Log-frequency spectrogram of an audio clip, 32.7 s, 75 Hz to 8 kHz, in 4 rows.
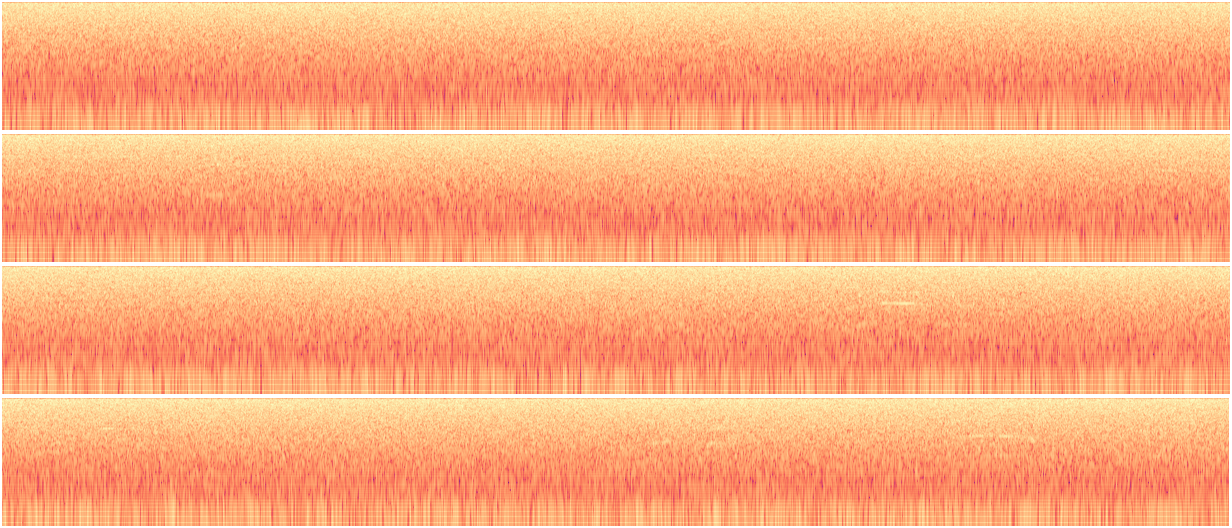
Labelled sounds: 22.2	22.5	killer whale, northern resident, A clan, AB subclan, 2.0 to 2.1 kHz

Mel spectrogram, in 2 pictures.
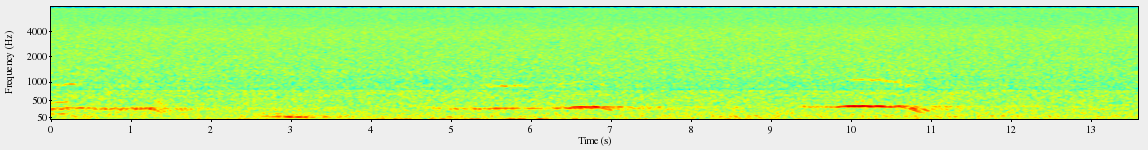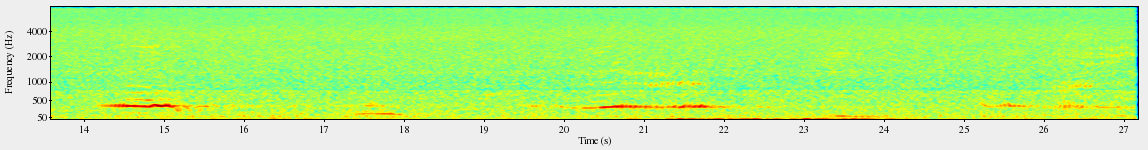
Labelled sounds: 5.5	5.8	humpback whale, 0.83 to 1.1 kHz
10.0	10.7	humpback whale, 0.86 to 1.1 kHz
14.6	14.9	humpback whale, 2.5 to 2.8 kHz

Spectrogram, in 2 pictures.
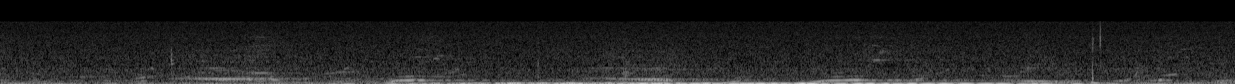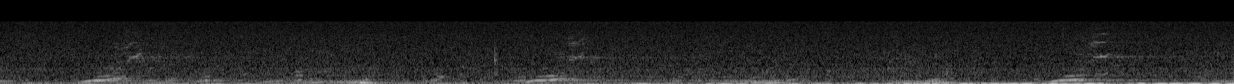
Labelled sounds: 18.0	18.3	humpback whale, 1.1 to 1.7 kHz

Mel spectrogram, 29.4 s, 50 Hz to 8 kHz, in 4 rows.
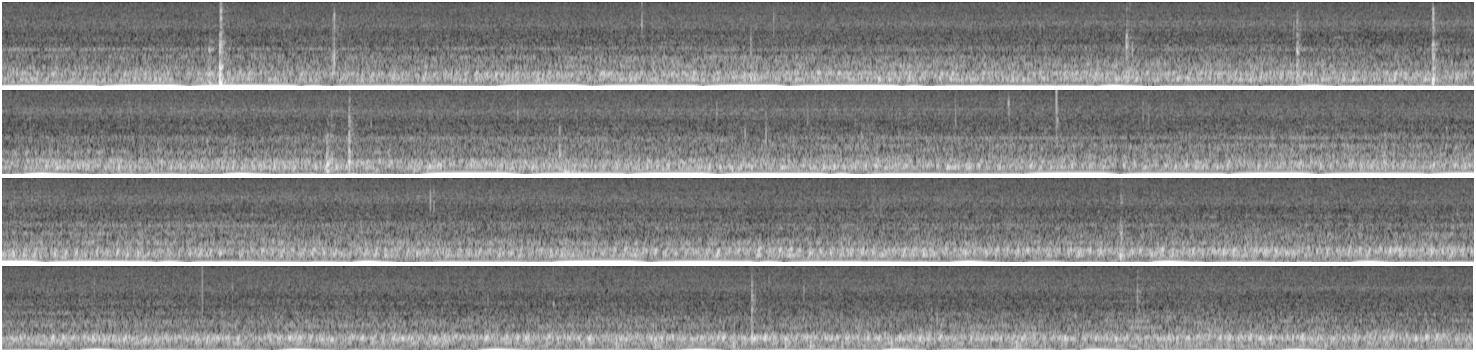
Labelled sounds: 19.5	24.5	vessel noise, 0.04 to 8.0 kHz
27.5	28.2	killer whale, southern resident, J pod, call S04, 0.73 to 3.0 kHz

